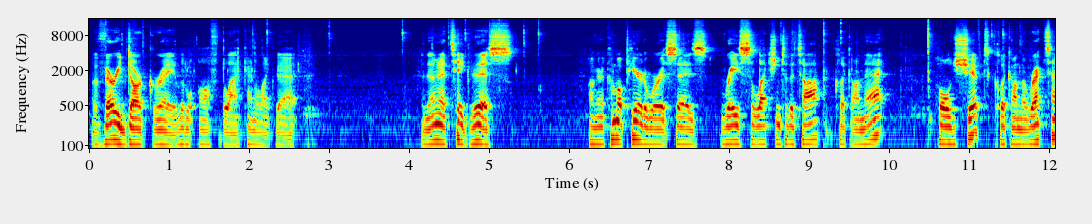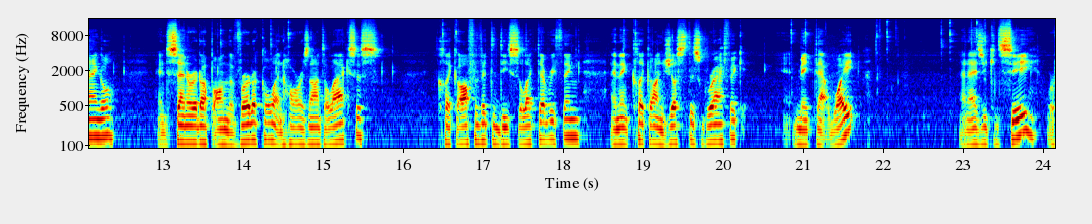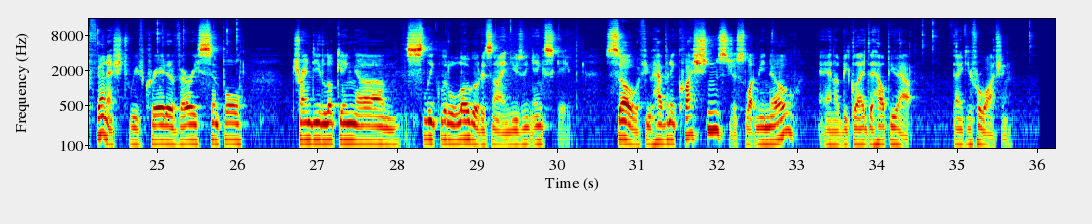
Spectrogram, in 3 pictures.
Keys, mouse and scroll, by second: 2.2 click, 3.1 click, 4.6 click, 5.6 click, 9.3 click, 11.4 shift+click, 13.9 click, 14.5 click, 16.6 click, 18.9 click, 21.0 click, 22.1 click, 22.9 click, 24.4 ctrl+shift+click, 25.5 ctrl+shift+click, 34.7 click, 36.0 click.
